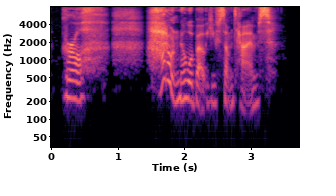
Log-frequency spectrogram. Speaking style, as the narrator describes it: Kiki says through several long wheezes

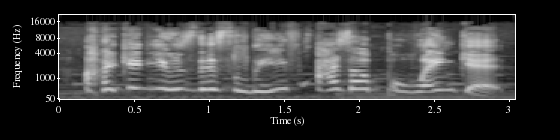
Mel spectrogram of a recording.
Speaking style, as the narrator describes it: giggled Cassidy

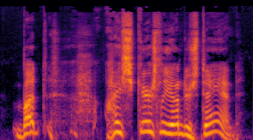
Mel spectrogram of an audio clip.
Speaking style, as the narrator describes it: Don Diego gasped

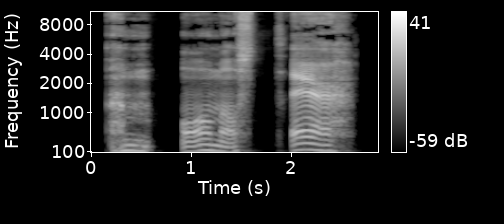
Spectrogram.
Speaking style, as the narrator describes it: Gawain moaned

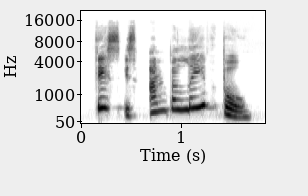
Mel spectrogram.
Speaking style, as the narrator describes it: she exclaimed

